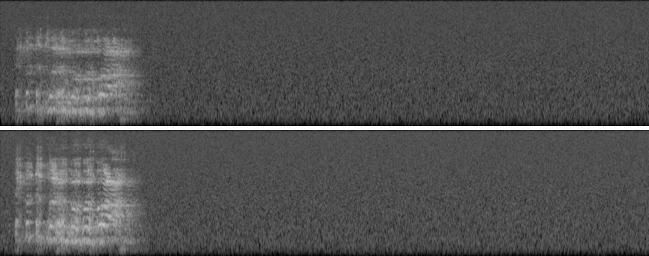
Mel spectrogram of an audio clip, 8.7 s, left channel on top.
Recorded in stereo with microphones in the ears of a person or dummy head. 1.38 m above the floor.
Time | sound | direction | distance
0.2 | a cough | 50° right (ahead or behind) | 9.5 m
